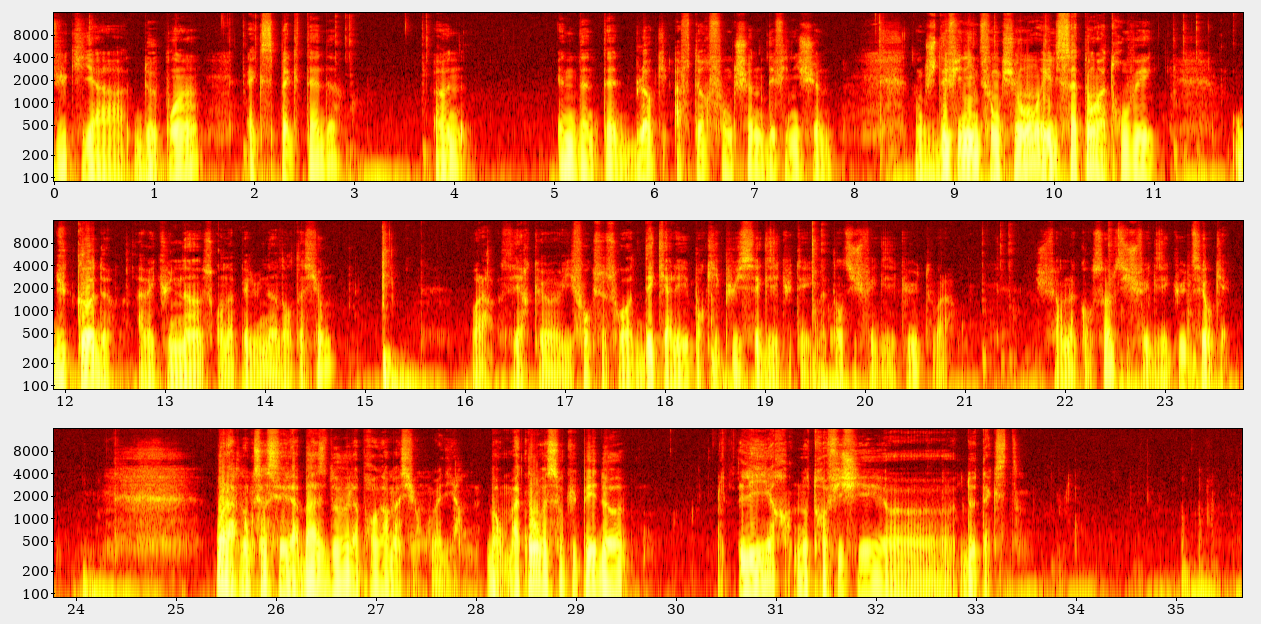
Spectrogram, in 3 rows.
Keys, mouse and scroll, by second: 1.9 click, 2.8 click, 3.6-8.2 drag, 9.3 click, 11.2 click, 19.4 click, 21.3 click, 22.4 click.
